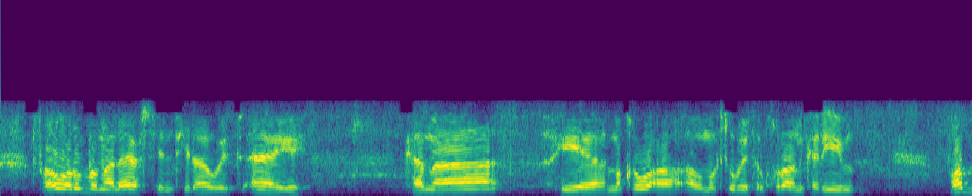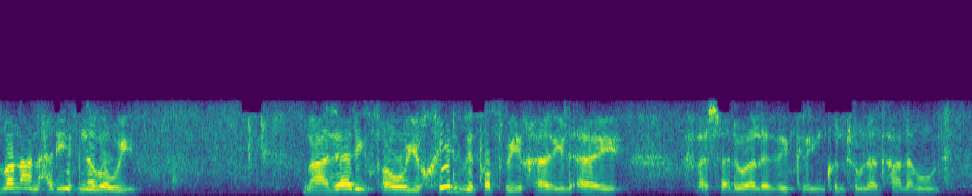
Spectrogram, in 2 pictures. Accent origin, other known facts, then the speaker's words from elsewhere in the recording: Syria; كما يقولون عندنا في سوريا يا أرض اشتدي ما حدا عليك أدي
